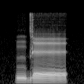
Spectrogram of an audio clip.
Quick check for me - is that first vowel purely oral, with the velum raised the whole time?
yes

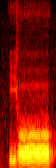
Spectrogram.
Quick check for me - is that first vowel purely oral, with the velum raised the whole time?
yes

